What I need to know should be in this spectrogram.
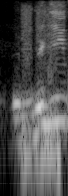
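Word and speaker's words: ज़िंदगी: अच्छा लगे या नहीं लगे क्या फर्क पड़ता है, जिंदगी बोलिए या जिंदगी बोलिए, लेकिन जिंदगी बोलेंगे तो आप सही उच्चारण कर रहे हैं।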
